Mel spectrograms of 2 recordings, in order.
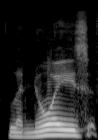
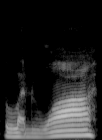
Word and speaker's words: Le Noise: Produced one of my favorite Neil Young records, which is called Le Noise from 2010, which can also be pronounced Lenoir.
